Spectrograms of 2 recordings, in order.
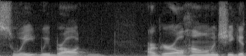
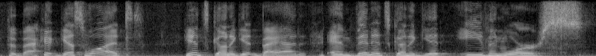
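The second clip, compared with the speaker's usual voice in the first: high, gleeful teasing; teasing, high mock glee; 7 semitones higher than usual. Preacher teasing the prophet Habakkuk, high gleeful taunt. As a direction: taunt with sing-song glee. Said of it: "teasing the prophet".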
